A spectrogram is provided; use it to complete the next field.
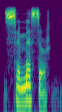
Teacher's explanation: Instead of semester, it's semester. The stress is in the middle.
